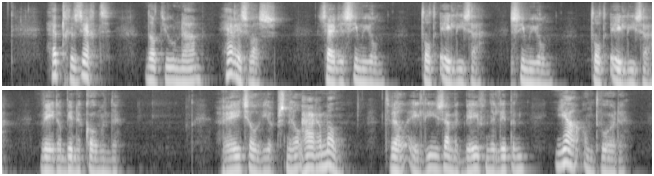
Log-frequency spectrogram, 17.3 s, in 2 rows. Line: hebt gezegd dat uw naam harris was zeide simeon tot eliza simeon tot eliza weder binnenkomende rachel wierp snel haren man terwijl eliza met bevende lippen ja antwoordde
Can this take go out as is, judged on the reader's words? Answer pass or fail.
pass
